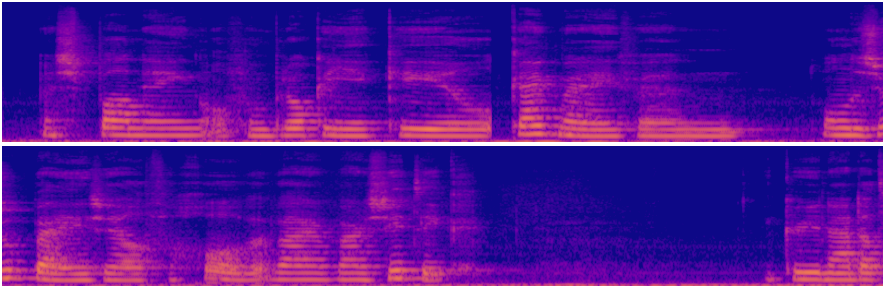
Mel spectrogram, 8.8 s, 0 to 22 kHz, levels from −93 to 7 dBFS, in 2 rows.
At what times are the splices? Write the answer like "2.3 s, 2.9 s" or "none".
2.4 s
